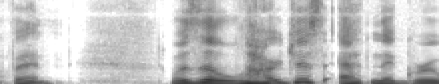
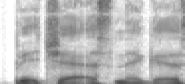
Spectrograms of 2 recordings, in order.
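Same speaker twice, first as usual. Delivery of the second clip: muttered insult; 10 semitones lower, 8 dB quieter than usual. Real, not acted.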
